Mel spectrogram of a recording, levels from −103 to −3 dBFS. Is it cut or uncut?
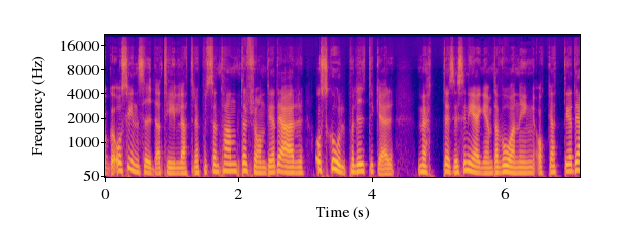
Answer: cut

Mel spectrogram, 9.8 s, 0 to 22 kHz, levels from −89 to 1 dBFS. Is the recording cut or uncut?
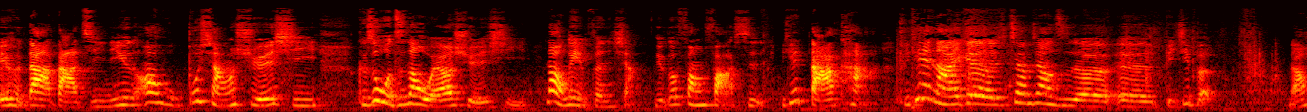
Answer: cut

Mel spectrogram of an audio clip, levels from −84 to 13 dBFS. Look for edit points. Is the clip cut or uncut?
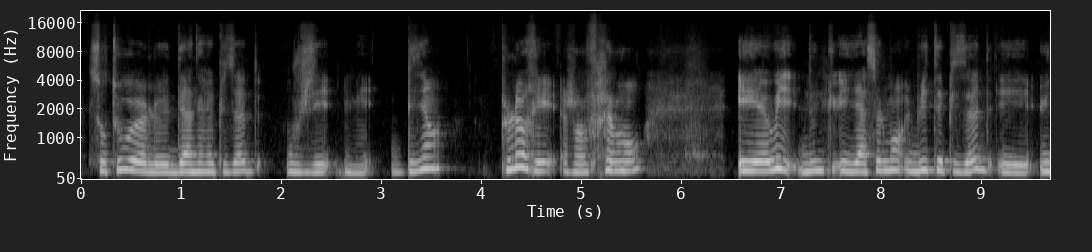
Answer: uncut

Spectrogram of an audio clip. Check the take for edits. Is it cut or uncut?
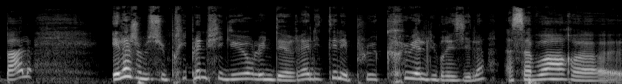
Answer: cut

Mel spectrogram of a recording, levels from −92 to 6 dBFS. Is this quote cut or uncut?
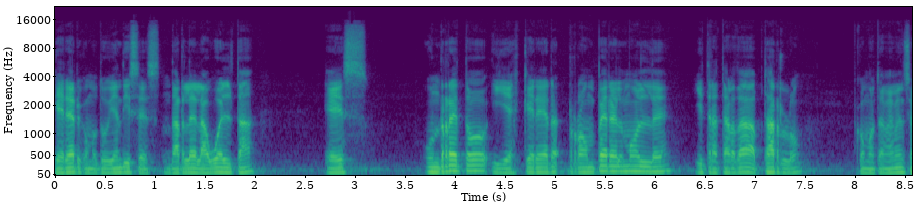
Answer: uncut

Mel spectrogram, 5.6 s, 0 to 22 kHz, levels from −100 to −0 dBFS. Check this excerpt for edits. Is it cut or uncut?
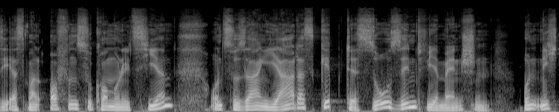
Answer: uncut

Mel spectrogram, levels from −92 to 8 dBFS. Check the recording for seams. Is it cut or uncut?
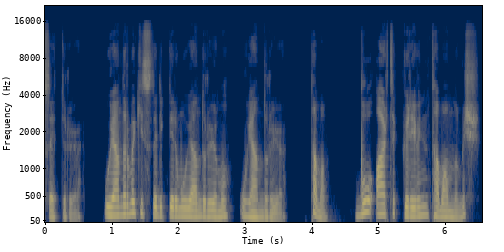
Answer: uncut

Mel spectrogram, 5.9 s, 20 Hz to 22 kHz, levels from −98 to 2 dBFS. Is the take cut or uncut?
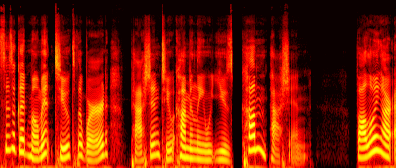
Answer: cut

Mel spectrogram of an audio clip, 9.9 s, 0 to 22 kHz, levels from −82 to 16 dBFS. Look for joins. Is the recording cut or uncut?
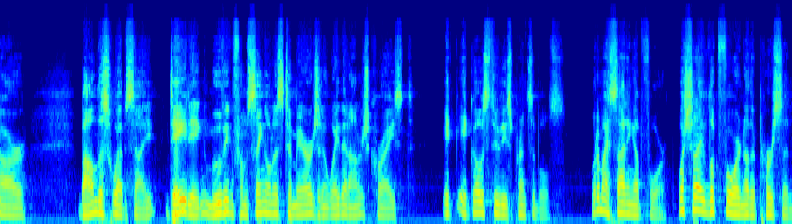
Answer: cut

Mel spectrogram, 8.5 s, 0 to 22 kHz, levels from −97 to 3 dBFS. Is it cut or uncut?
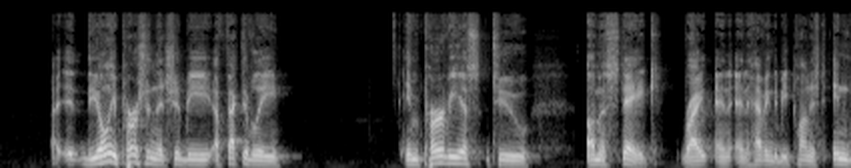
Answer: uncut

